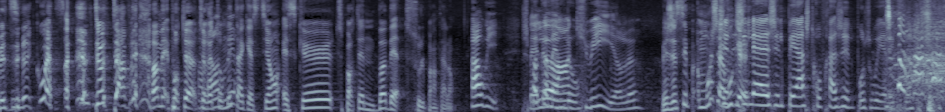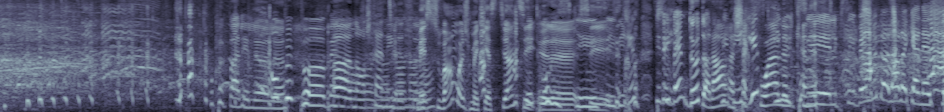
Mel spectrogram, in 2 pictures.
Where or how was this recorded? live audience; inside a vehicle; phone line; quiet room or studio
live audience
